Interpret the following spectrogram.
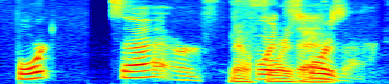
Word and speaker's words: Forza: Forza. Forza. Italian. Forza is an Italian word for, and it's pronounced in Italian, Forza, like Forza. But there's no T in there.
